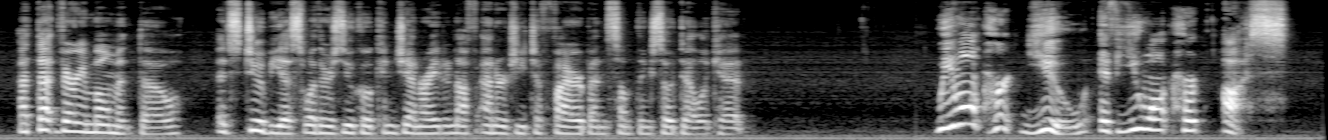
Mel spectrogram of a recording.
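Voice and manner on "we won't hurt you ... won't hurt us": haughty, menacing, loud and slow. The waterbender addresses a weakened firebender, haughty and threatening. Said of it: "the waterbender says in a haughty voice".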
